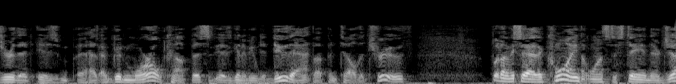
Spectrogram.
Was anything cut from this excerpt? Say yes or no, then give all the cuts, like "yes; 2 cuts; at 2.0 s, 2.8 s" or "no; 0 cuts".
yes; 6 cuts; at 1.0 s, 2.1 s, 2.6 s, 3.1 s, 5.1 s, 5.8 s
